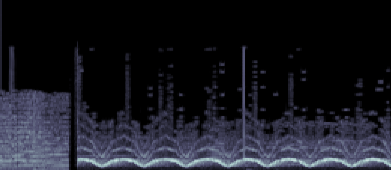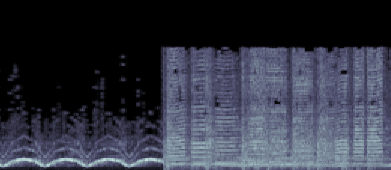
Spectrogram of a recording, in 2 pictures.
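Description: A siren wailing rapidly up and down, about two and a half sweeps a second, for about four seconds, right after a short theme-music tag ends. Near the end it gives way to a brass band with a bass drum striking.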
